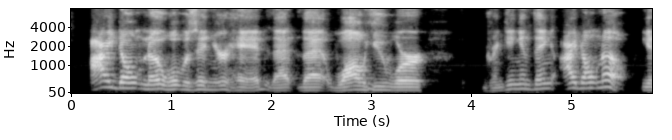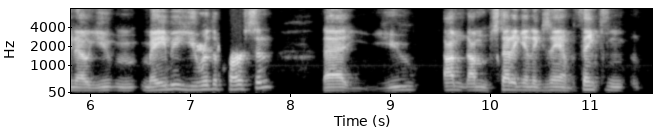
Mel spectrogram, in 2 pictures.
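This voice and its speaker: A man has a normal speaking voice at medium pitch. He talks at a moderate pace with lively intonation. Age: 30s. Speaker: podcast host. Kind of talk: casual interview chat.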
